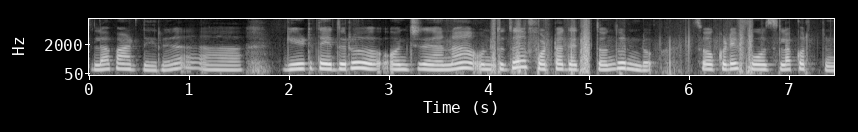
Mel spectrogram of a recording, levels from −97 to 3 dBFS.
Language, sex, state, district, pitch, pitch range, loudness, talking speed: Tulu, female, Karnataka, Dakshina Kannada, 225 Hz, 210-240 Hz, -17 LUFS, 130 wpm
